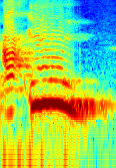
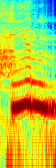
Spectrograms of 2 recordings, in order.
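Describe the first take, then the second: First: The final n is hidden in a nasal hum. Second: The final n is pronounced fully and clearly. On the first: The speaker calls it right. "Maka membacanya ain" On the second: The speaker calls it wrong. "Jangan dibaca ain"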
